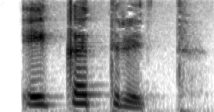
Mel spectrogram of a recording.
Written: एकत्रित

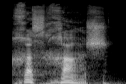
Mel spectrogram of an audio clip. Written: ख़शख़ाश

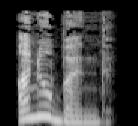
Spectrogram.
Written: अनुबंध

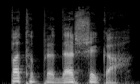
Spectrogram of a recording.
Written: पथप्रदर्शिका

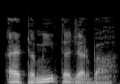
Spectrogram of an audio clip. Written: तजरबा

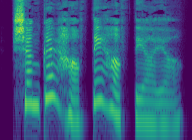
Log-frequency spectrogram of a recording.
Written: हाँफ़ना

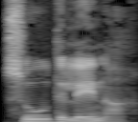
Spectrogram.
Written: सूद

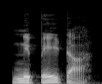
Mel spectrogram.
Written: निपेटा

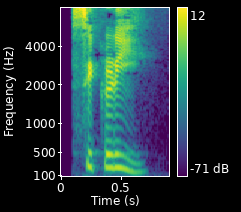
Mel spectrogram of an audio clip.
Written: सिकड़ी

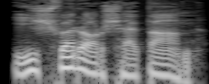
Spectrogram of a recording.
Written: शैतान

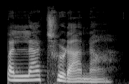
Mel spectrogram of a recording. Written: पल

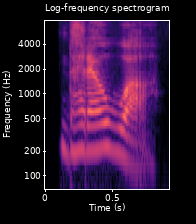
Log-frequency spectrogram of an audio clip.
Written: धरौआ

